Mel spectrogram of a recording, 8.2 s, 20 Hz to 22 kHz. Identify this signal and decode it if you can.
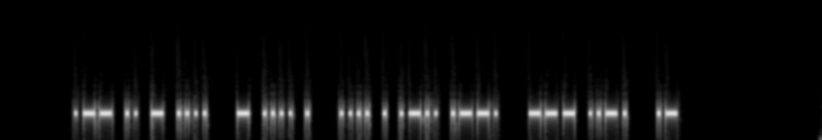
Morse code, heard as a keyed tone, about 35 wpm, 700 Hz. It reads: WITH THE HELP OF A
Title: Speed-Racing - Sets of 5 Words 28wpm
